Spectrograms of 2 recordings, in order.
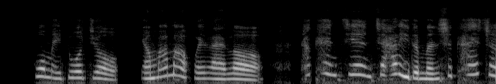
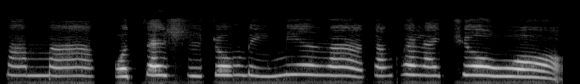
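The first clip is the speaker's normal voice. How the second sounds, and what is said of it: Small, tiny child-like voice. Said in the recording (Chinese): “小小的声音说”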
